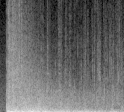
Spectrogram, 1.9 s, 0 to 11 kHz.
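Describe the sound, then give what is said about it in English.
An 81mm mortar round exploding: one sudden heavy boom that bursts in at once, then a long, dense rumble that slowly thins out. “Stryker, that's the last of the 81mm rounds. I think we softened them up for you.”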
